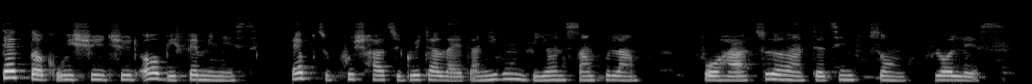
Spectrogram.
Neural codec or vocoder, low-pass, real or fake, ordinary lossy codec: none; 7.2 kHz; real; none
